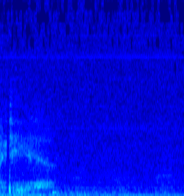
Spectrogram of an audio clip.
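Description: A woman whispering briefly near the start, then a faint, steady low hum.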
